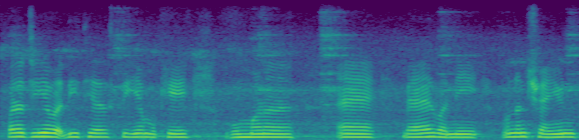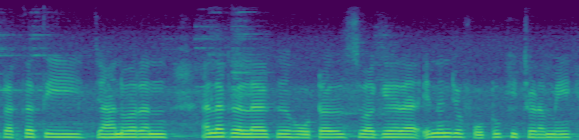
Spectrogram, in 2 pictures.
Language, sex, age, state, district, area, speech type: Sindhi, female, 30-45, Rajasthan, Ajmer, urban, spontaneous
